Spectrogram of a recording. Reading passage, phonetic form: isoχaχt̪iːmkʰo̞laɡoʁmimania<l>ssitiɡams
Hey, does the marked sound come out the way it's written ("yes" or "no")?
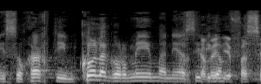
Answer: no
